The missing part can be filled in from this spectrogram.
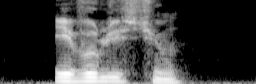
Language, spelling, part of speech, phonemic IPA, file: French, évolution, noun, /e.vɔ.ly.sjɔ̃/, Fr-évolution.ogg
- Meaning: evolution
